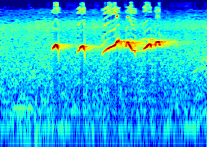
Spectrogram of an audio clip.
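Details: Tutor recording for captive birds, taken in the morning: a Javan grey-throated white-eye gives two short rising whistles, then a rapid tumbling string of high, slurred notes.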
